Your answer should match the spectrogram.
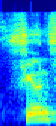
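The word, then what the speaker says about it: fünf: Five को क्या बोलते हैं फ्यूफ उन जंजिश फ्यूनफ उन जॉन शिवश बड़ा ही इजी है।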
